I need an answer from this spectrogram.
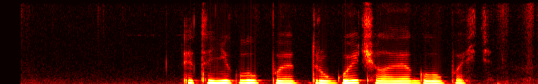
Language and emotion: Russian, sad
